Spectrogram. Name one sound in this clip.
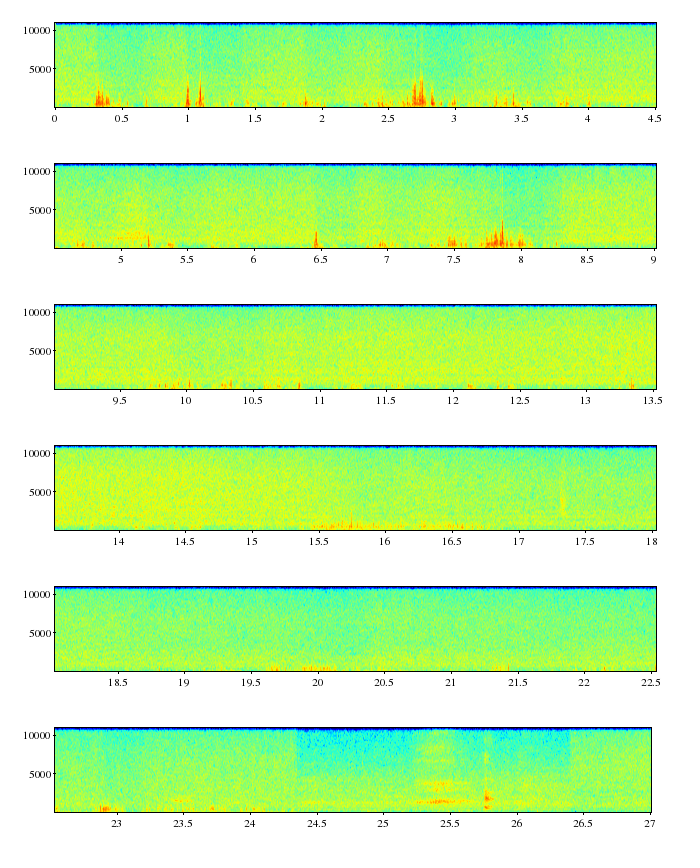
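Small waves wash and break gently on the shore.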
